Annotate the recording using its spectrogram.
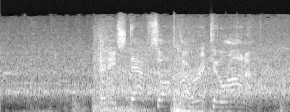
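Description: A wrestler slams down hard onto a wrestling ring mat.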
